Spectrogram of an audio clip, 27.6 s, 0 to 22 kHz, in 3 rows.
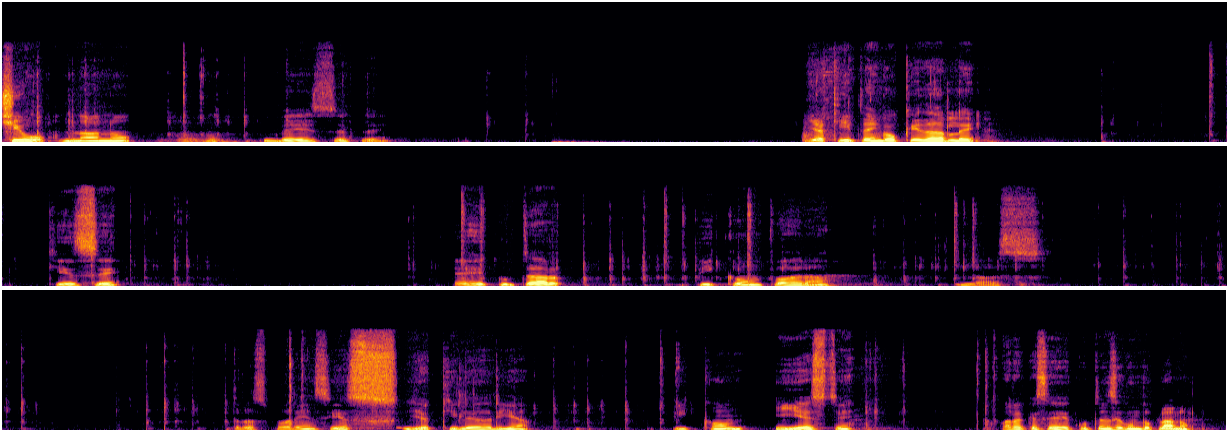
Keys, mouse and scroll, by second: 0.0-2.6 typing, 4.0-6.7 typing, 8.0-20.6 typing, 22.0-23.6 typing, 24.9-26.3 typing.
